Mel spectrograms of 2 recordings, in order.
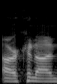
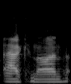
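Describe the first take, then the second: First: The name has an R sound after the first vowel. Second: The name has no R sound after the first vowel. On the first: The speaker calls it wrong. "Or Akanon. It's not Akanon, my bad" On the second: The speaker calls it right. "you just replace the R with another N, so Akanon"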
